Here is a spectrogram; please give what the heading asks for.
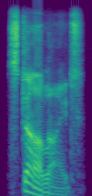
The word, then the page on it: starlight: British English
